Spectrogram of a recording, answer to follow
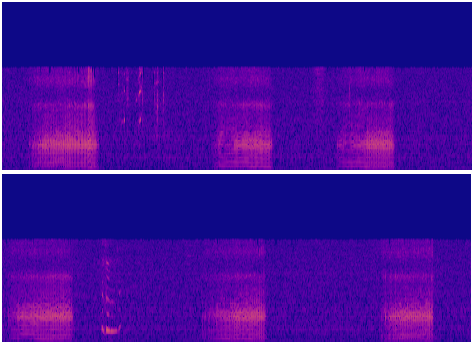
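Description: A dog snoring in a slow, even rhythm: six pitched snores, each about a second long, coming roughly every three seconds. A few brief clicks and one short squeak fall between snores.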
